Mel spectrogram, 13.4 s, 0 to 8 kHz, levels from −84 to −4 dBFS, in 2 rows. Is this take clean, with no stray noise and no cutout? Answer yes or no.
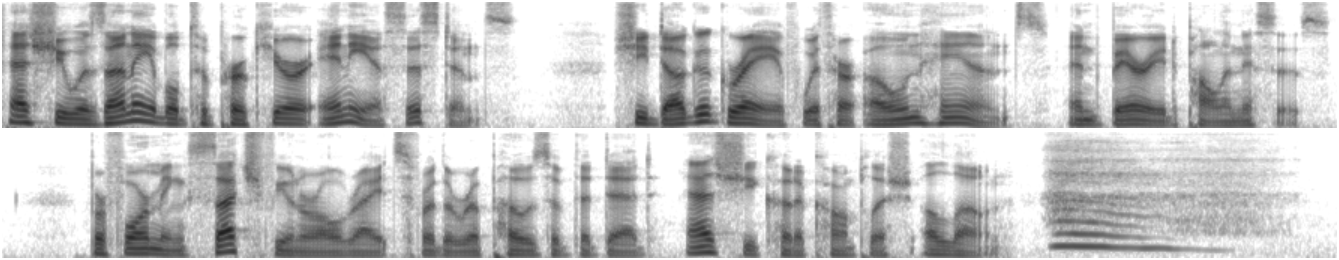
no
